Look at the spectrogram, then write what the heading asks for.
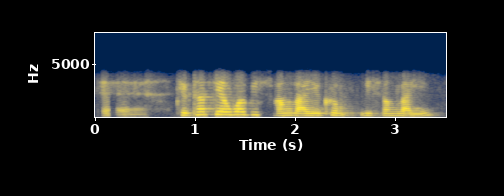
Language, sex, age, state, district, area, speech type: Bodo, female, 30-45, Assam, Kokrajhar, rural, conversation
